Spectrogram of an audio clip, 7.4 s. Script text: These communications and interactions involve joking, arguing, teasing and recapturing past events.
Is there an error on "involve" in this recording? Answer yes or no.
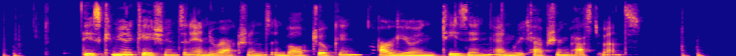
no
